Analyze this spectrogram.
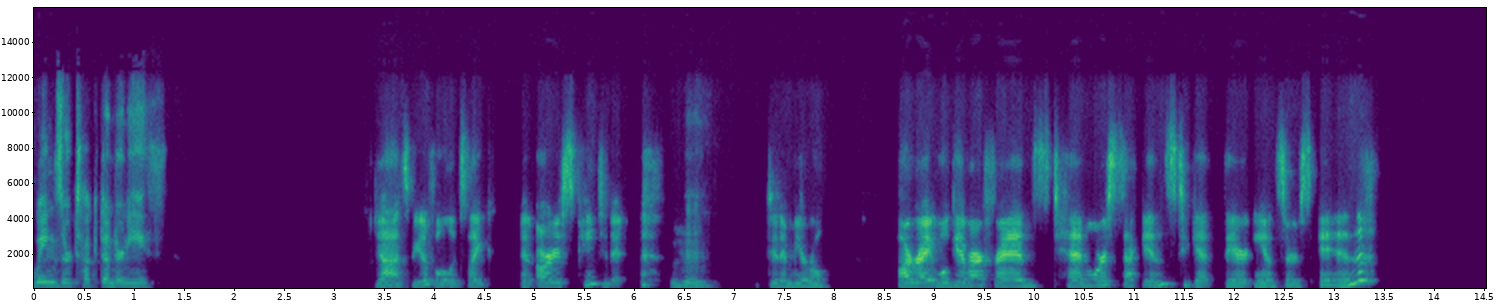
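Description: A young woman speaks calmly over an online call, in short phrases with pauses.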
